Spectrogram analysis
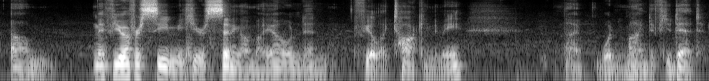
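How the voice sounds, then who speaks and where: A man playing a shy, gentle, nervous young man in an intimate audio roleplay, hesitant, rambling and self-deprecating. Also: low-pitched, husky, heavily acted. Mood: flustered, warm.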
